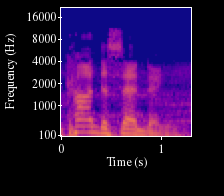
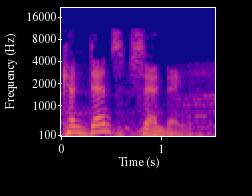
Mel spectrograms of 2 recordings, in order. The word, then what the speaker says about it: condescending: My wife says I'm condescending. However, she pronounces it condense-sending.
